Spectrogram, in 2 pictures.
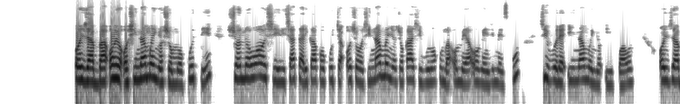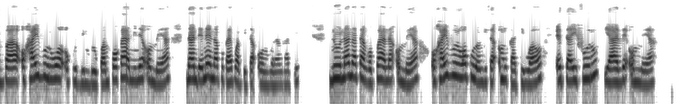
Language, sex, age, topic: Oshiwambo, female, 25-35, agriculture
